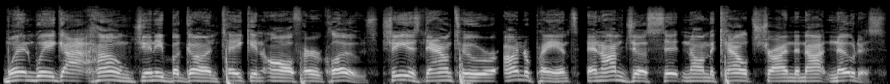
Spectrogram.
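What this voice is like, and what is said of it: Forrest Gump character impression. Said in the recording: “my best Forrest Gump impersonation that I can. It's not going to be great, but I'm going to try.”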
